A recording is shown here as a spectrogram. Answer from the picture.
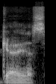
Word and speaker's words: Gaius: It's pronounced Gaius anyway.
